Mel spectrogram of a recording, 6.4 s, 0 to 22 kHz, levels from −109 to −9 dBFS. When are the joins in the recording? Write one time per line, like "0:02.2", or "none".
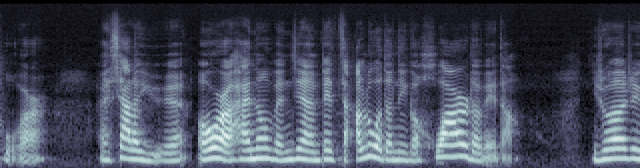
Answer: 0:01.9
